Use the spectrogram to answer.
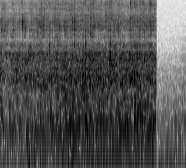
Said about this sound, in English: now I'm splashing this wort into my fermentation vessel, creating as much air to look after the yeast as possible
